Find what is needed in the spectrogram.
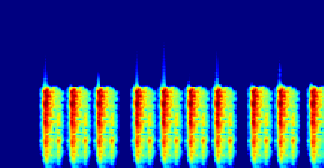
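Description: Typewriter keystroke sound effect: a quick series of sharp key clicks, about five a second in short runs of three or four, synced to text being typed out on screen.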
